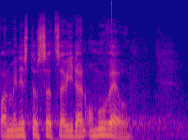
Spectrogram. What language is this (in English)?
Czech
